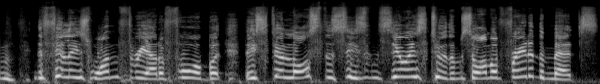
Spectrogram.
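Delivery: squeaky, very high-pitched cartoon pig voice. Mocking fans who tweet from under the covers: pig from Shrek voice. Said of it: "why do you sound like the pig from Shrek?".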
